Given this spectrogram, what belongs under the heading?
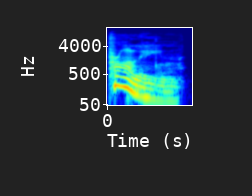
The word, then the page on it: praline: British English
